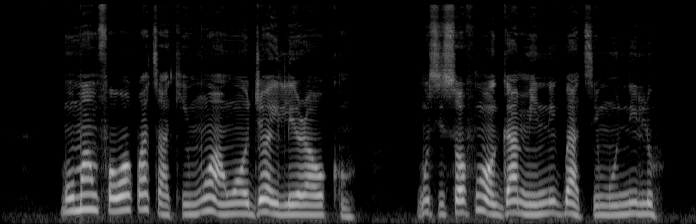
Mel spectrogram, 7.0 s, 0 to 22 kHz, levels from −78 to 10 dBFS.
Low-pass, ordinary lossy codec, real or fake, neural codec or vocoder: none; none; real; none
